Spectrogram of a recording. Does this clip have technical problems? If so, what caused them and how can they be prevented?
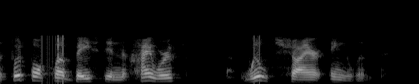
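Yes. Bit errors on a digital phone line cause crackle from 0.41 to 0.63 s, just before "based in", and again from 2.53 to 2.60 s. Each flipped bit, roughly 0.2% and 0.15% of them, corrupts one logarithmic sample, and sign or high-bit hits give sharp ticks over the speech, which stays band-limited to 250 Hz–3.5 kHz as G.711 A-law telephone coding sounds. Prevention: use error-checked transmission or cleaner line equipment so corrupted bits are caught before decoding.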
